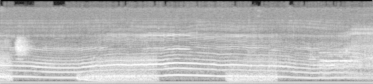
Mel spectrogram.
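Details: Domestic cat's angry meow, used to drive away rats, opossums and rival cats: one low, drawn-out wavering yowl that swells and sags in pitch, with a brief sharp squeak near the start.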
